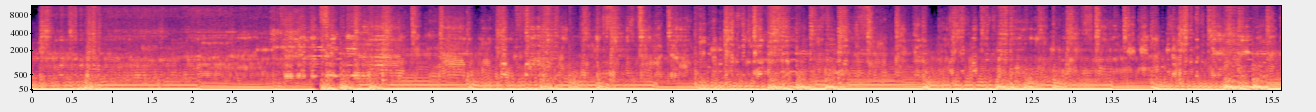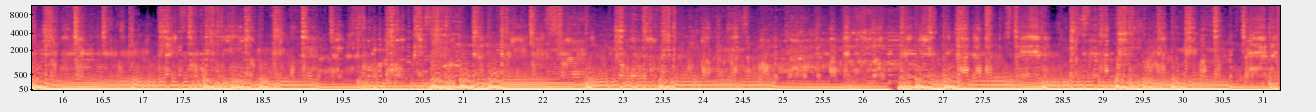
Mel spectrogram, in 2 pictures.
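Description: Hip-hop track with a heavily boosted bass line and a steady drum beat, with a rapped verse over it. The bass briefly drops out twice, about three and a half seconds in and near the end.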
